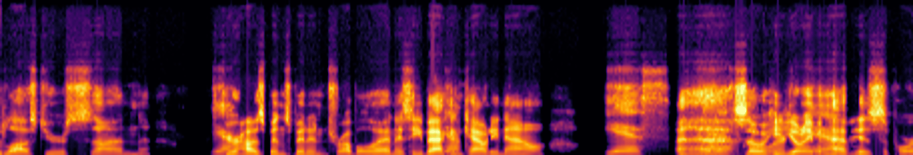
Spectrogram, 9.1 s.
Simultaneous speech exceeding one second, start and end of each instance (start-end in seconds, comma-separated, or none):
6.8-8.4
